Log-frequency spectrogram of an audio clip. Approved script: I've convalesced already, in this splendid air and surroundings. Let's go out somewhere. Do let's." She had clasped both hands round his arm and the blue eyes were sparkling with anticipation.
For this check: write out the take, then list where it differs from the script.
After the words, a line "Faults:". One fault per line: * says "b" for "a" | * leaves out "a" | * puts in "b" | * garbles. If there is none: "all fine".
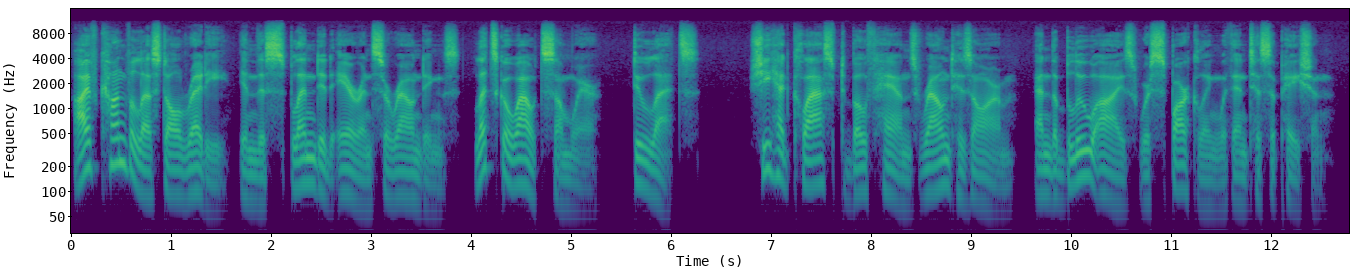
I've convalesced already, in this splendid air and surroundings. Let's go out somewhere. Do let's." She had clasped both hands round his arm and the blue eyes were sparkling with anticipation.
Faults:
all fine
